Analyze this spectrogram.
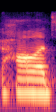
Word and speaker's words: challah: to find a really delicious," I'm gonna not pronounce this correctly, challah.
